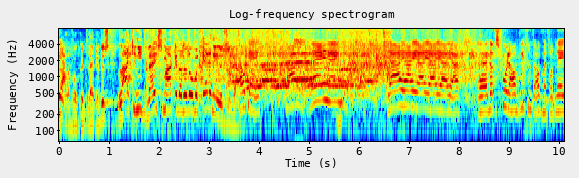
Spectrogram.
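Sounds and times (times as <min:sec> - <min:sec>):
speech: 0:00.0 - 0:05.8, 0:08.0 - 0:10.0
loud sustained audience applause: 0:01.8 - 0:08.8
voices shouting and cheering: 0:03.4 - 0:06.4.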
